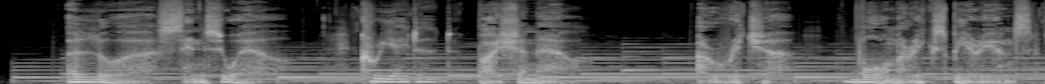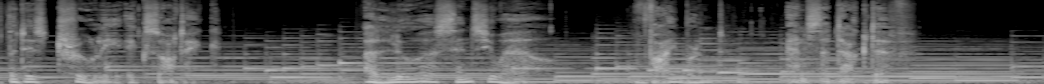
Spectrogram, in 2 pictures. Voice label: soft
